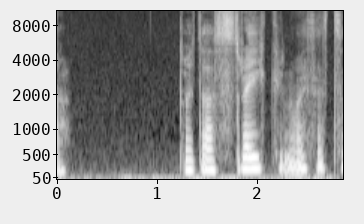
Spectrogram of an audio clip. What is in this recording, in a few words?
"streic", Welsh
